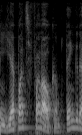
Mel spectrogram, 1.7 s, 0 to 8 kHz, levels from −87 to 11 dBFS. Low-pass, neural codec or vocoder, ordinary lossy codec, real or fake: none; none; none; real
